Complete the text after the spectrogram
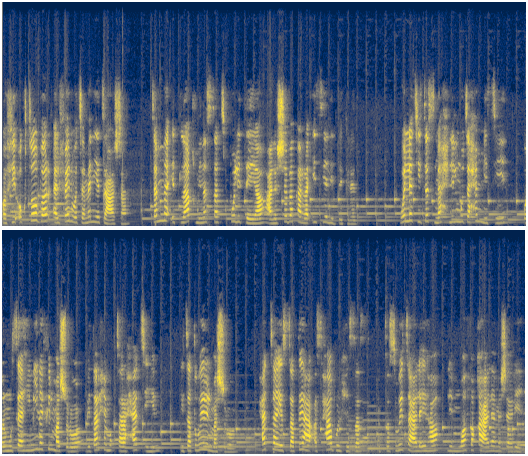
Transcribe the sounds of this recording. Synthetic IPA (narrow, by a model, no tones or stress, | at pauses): wæfiʔʊkt̪ubɑɾˤʔælfijnwat̪æmænjaʕaʃɑɾˤ | t̪æmːaʔɪt̪ˤlɑːqmɪnɑsˤːɑbulit̪ˤɪjːaʕalæʃːabakarˤːɑʔisəjːaləb̪əkɾit̪ | wælːæt̪it̪æsmaħlɪlmʊt̪aħamːɪsiːn | wəlmʊsæːɦɪmiːnafilmæʃɾuːʕbət̪ˤɑɾˤħmʊq̚t̪ɑɾˤɑħaːt̪əhɪm | lət̪ɑt̪ˤwiːɾəlmæʃɾuːʕ | ħat̪ːæjɑst̪ɑt̪ˤiːʕʔɑsˤħɑːbəlħəsˤɑsˤʔət̪ːɑsˤwiːt̪ˤʕalæjɦæləlmʊwaːfɑqɑʕalæmæʃæːɾiːʕ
